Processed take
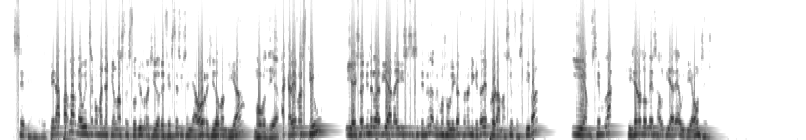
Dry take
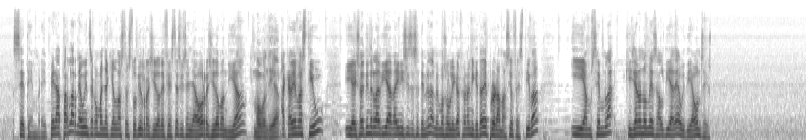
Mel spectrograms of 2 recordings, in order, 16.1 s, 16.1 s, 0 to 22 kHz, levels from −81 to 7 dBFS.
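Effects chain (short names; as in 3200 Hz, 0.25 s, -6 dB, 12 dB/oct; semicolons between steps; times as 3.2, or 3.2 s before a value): per-bin expansion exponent 3; low shelf 170 Hz +7.5 dB; AGC gain up to 13 dB; de-hum 47.17 Hz, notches 9; slew limiter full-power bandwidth 200 Hz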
